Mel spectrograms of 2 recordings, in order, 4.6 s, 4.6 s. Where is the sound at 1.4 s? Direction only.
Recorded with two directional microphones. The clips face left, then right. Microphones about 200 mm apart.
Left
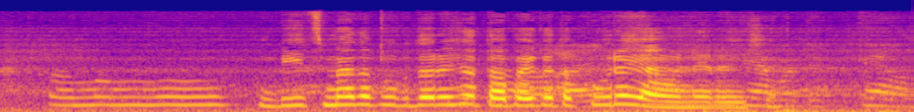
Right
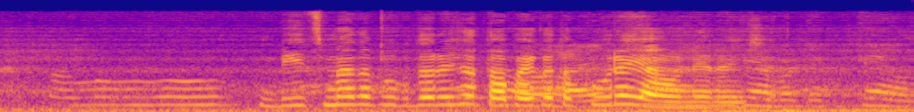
45° left (ahead or behind).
